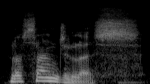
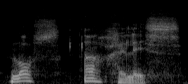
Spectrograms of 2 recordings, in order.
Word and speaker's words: Los Angeles: In English, or in American English, it is usually pronounced as Los Angeles. In Spanish, this is normally pronounced Los Angeles.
